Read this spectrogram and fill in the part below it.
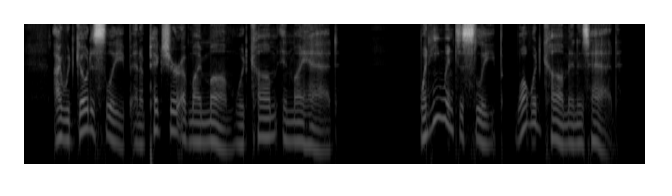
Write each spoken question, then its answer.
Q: When he went to sleep, what would come in his head?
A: When he went to sleep, a picture of his mom would come in his head.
